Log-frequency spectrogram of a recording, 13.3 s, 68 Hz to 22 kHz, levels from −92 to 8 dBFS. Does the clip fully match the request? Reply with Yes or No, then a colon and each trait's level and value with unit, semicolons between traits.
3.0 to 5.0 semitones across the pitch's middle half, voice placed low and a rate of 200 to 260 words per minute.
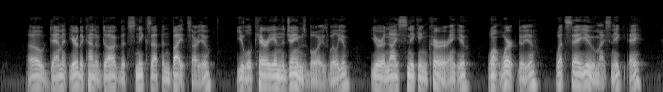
Yes: average, 4.0 semitones; very low, 95 Hz; fast, 205 wpm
